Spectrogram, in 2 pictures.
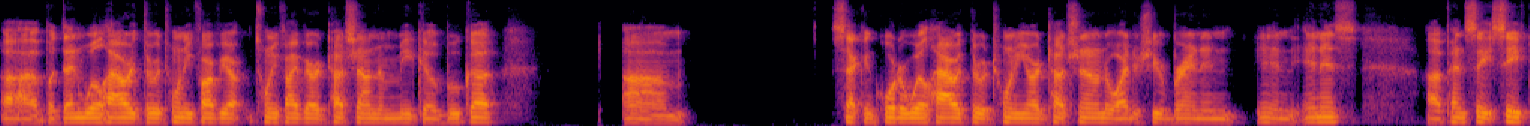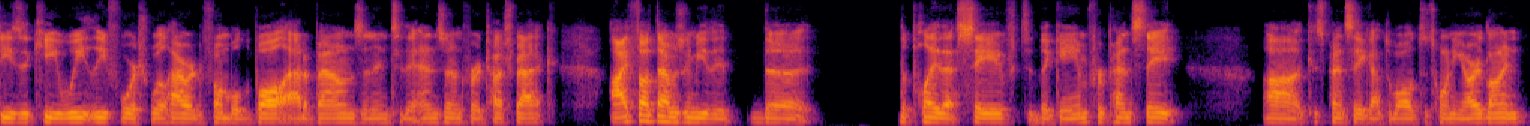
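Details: Stuttering in an adult male sports podcast host who says he has a stammer.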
